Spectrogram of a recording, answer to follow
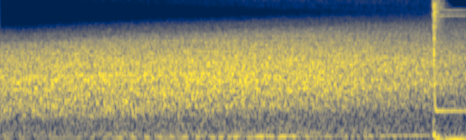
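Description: A sound-design riser: a steady whoosh of noise over a low rumble, slowly swelling and getting brighter, like a jet passing.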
